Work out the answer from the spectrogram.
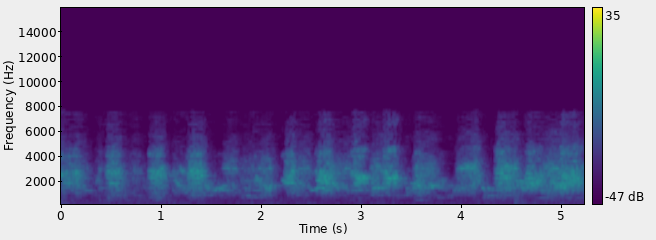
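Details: Captive-raised pied myna giving a steady series of grating, crow-like squawks, roughly three per second, each raspy and broad, continuing evenly throughout.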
